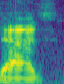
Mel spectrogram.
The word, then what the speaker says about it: adze: That is pronounced adze.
